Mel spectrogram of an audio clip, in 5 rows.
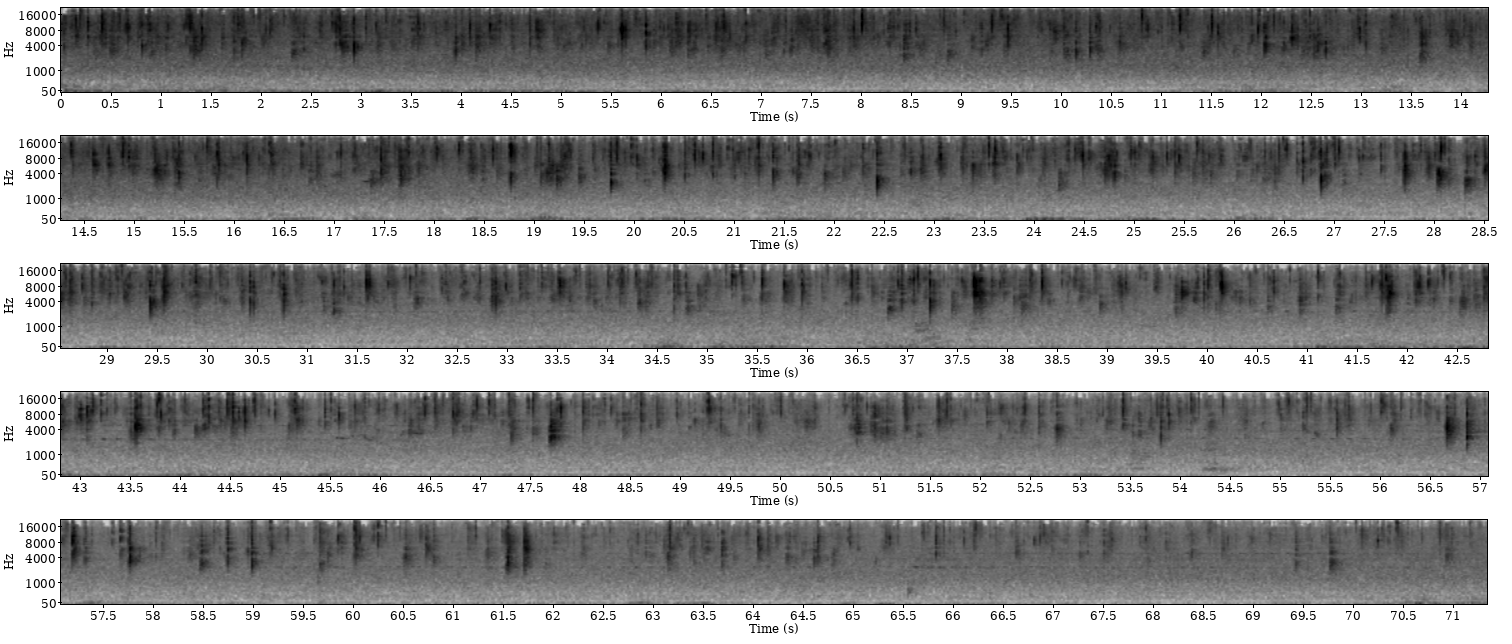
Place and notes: Rain at Gairal FRH, Corbett Tiger Reserve
From the March-April 2009 Corbett Tiger Reserve field trip. Light rain and thunder on the banks of the Ramganga river.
